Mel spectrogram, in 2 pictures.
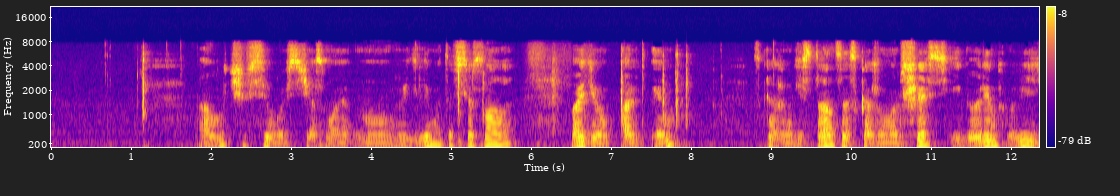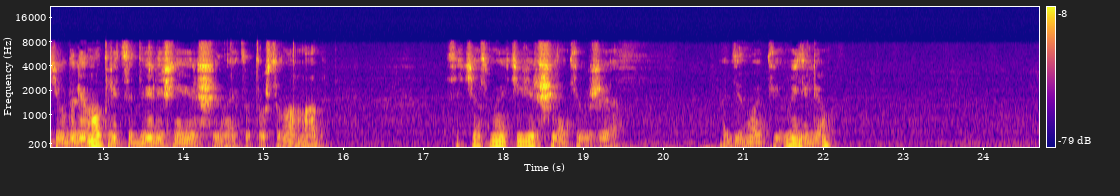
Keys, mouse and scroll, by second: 1.4 click, 5.0 a, 7.6 alt+m, 14.3 click, 15.3-18.3 drag.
